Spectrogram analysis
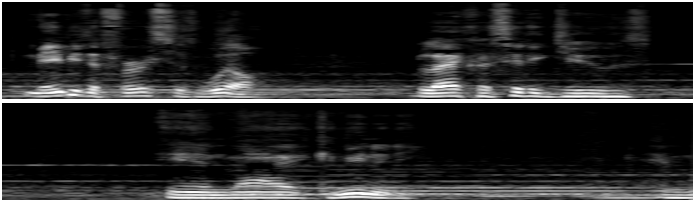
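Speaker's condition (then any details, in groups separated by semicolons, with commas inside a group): No condition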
